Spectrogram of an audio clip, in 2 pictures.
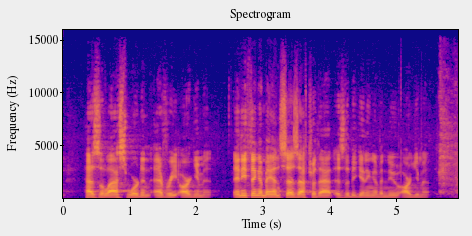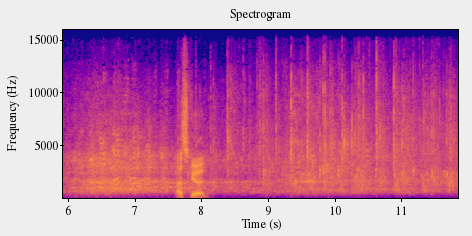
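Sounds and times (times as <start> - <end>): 
speech: 0.3 - 5.9, 7.6 - 8.2
laughter: 5.6 - 11.7
audience clapping: 6.6 - 11.8.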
